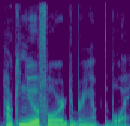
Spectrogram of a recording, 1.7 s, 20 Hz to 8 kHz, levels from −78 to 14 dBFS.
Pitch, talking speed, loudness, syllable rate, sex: 105 Hz, 310 wpm, -16 LUFS, 6.1 syllables/s, male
